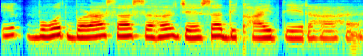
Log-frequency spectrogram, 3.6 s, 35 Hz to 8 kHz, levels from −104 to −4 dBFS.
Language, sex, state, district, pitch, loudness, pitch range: Hindi, female, Uttar Pradesh, Lalitpur, 225 Hz, -14 LUFS, 210-245 Hz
